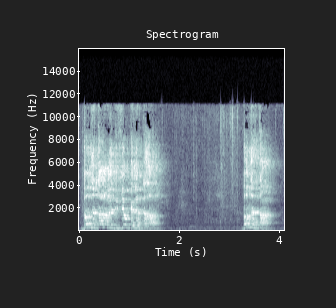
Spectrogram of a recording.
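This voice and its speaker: A man preaching a fervent sermon as pastor, often rising to a shout. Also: very high voice, moderate pace. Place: church. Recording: echoey church hall, from far off.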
